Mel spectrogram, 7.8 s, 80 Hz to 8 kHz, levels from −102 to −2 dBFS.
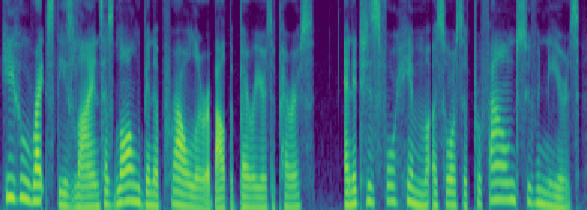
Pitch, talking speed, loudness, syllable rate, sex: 175 Hz, 190 wpm, -22 LUFS, 5.0 syllables/s, female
